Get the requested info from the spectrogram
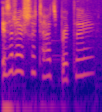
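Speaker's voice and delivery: high-pitched gasping question; gasp, then ask in high disbelief; surprised. Real, not acted. Streamer learning it's Tad's birthday today, surprised.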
